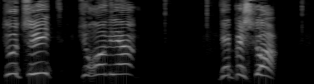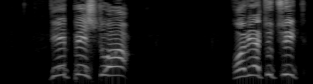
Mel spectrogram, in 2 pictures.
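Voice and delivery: high, loud shouted recall; yelling at the dog. Real, not acted. Owner yelling at the dog chasing a deer, loud and high. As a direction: yell him back hard, pitch way up. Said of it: "j'ai dû gueuler un peu".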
